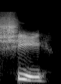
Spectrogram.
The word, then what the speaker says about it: sidhe: You have, I'm not going to pronounce it right, but you have S-I-D-H-E. – It's literally pronounced she, S-I-D-H-E, but it's she, but it's fairy.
